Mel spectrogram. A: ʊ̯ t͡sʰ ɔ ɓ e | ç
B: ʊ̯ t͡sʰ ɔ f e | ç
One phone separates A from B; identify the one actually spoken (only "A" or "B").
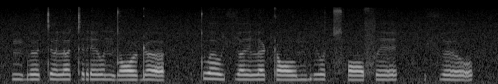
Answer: B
